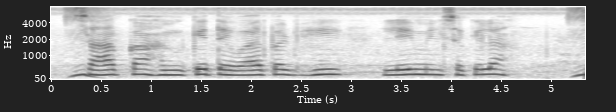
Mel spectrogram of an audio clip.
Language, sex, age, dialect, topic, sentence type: Bhojpuri, female, 18-24, Western, banking, question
